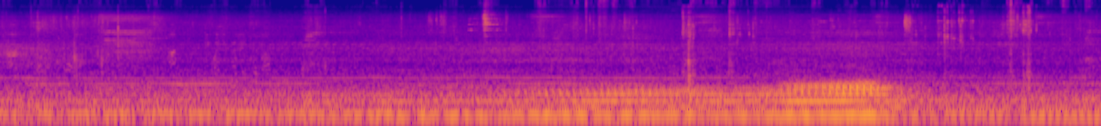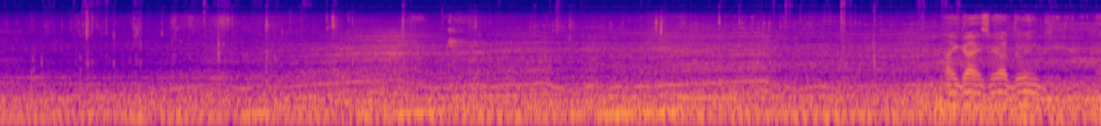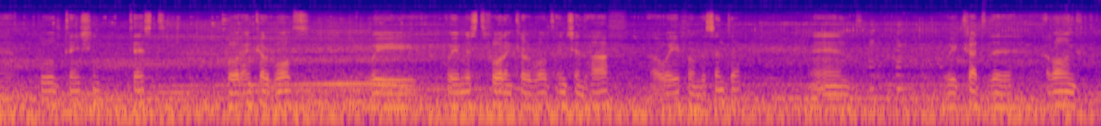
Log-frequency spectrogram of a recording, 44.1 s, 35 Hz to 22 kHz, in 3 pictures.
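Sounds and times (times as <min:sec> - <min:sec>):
engine running low: 0:00.0 - 0:44.0.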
